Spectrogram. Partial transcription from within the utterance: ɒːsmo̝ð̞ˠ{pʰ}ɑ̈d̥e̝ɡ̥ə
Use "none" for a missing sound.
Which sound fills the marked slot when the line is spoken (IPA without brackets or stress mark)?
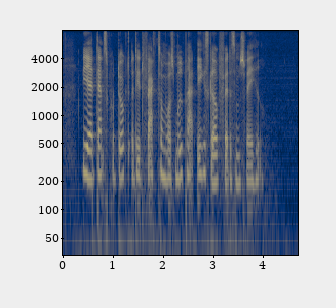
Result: pʰ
